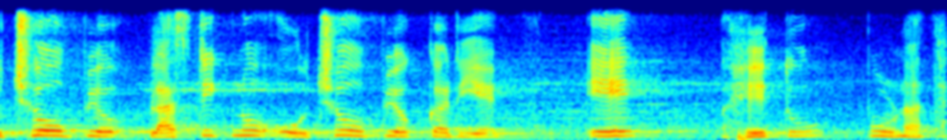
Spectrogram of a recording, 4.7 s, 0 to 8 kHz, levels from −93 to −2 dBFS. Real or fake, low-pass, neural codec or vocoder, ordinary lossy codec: real; 7.2 kHz; none; none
